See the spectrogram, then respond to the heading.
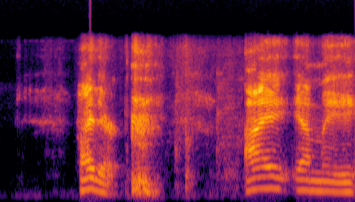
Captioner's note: clears throat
